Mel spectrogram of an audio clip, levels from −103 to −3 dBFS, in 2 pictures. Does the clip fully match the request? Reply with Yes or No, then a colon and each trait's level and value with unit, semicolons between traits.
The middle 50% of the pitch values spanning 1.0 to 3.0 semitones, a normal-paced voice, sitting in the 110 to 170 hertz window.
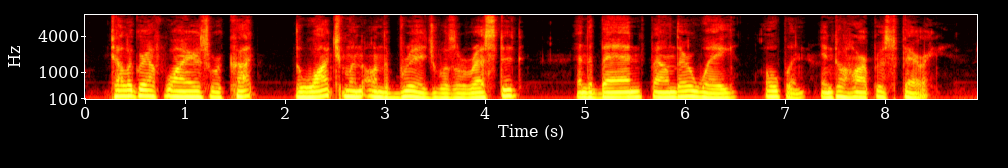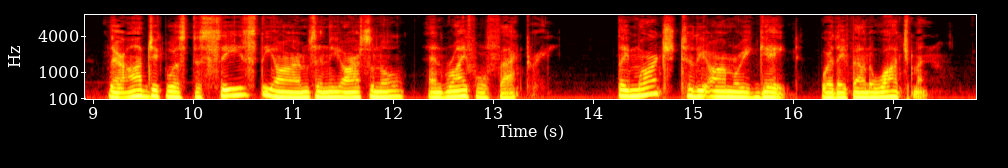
Yes: average, 2.7 semitones; average, 150 wpm; low, 135 Hz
